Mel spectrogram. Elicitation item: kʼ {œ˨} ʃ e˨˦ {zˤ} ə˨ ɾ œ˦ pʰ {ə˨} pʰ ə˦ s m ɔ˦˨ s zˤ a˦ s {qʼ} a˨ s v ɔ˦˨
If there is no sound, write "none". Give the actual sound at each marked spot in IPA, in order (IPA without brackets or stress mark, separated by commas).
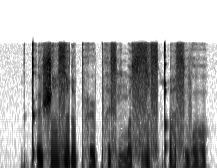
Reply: œ˨, zˤ, ə˞˨, qʼ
